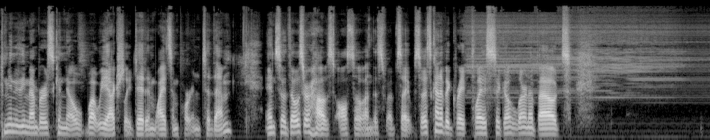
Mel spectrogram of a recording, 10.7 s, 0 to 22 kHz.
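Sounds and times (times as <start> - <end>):
speech: 0.0 - 8.9
clothes dryer end-of-cycle electronic buzzer: 7.0 - 10.6.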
